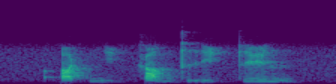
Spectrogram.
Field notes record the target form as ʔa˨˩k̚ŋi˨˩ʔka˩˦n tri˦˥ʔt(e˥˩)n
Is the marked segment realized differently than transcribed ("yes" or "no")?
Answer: no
